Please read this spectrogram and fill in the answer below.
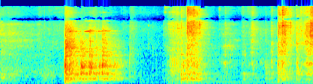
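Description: Metal hand tools, wrenches and spanners, clattering against each other: a sharp, loud clatter about a second in, then two shorter rattles.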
